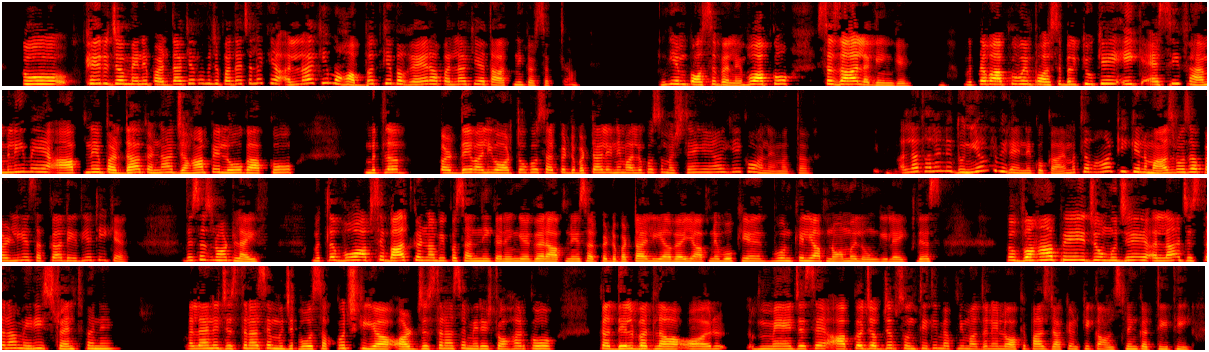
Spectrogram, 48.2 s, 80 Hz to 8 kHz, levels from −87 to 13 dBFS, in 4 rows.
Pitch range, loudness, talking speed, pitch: 235-295 Hz, -26 LUFS, 230 wpm, 260 Hz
